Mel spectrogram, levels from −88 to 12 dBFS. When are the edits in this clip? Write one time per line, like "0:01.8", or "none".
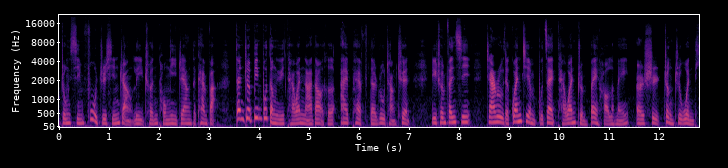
0:05.3
0:08.9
